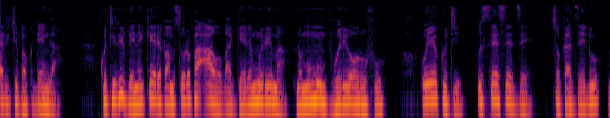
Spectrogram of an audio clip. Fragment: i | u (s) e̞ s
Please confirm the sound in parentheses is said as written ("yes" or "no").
yes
